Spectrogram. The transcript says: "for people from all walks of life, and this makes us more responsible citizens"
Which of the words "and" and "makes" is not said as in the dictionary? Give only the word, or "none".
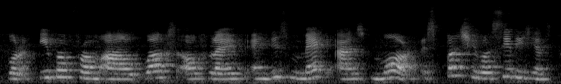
makes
